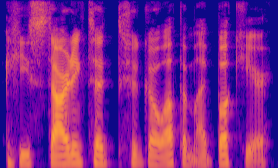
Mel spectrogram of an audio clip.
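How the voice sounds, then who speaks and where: A man's voice: medium pitch, fairly even intonation, a little fast, gravelly, fairly bright tone, no room sound, studio quality. A man co-hosting a podcast in casual sports talk, speaking in an exasperated, emphatic, sarcastic way. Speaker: podcast co-host.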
